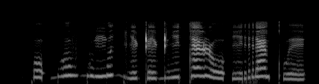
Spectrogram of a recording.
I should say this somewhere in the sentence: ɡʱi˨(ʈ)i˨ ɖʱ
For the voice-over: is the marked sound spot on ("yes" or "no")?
yes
